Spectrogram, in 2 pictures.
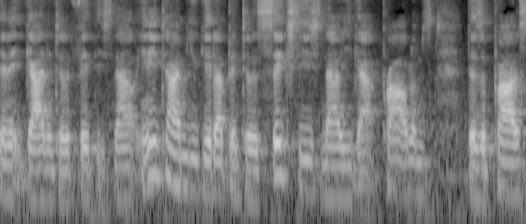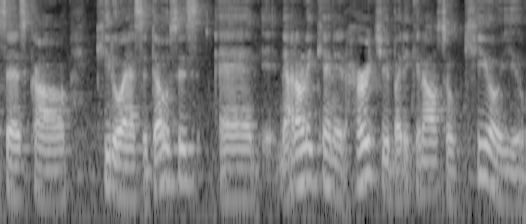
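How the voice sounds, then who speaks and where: A man speaks at a fairly quick pace, somewhat breathy. His pitch sits in the middle range. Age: 50s. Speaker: math professor. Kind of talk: casual talk to camera.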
